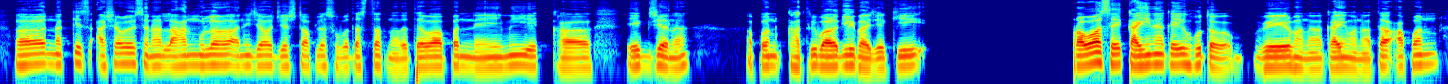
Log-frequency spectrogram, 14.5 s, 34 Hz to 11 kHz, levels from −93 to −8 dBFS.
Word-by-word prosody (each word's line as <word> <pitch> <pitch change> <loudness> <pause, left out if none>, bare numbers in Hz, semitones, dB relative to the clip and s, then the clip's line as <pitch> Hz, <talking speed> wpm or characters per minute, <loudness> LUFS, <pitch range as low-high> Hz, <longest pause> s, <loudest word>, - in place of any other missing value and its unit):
अ, 125 - 0 0.3
नक्कीच.अशा 135 -1 -4
वेळेस 140 0 -1
आहे - - -2
ना 120 - -2
लहान 120 +1 -1
मुलं, 130 0 +1
आणि 120 +1 -4
जेव्हा 125 +1 -1
ज्येष्ठ 120 +1 -6
आपल्यासोबत 115 -2 -6
असतात 115 +2 -5
ना 95 -1 -8
तर 100 - -3
तेव्हा 110 +1 +4
आपण 115 +2 0
नेहमी 110 +4 -3
एक 115 0 -6
खा 105 -1 -1 0.7
एक 115 - -4
जे 130 - +2
आहे 110 - +2
ना 105 +3 -3 0.7
आपण 120 0 -2
खात्री 115 +2 -4
बाळगली 120 +1 +4
पाहिजे 105 -2 0
की 115 +1 -1 1.6
प्रवास 140 +5 +8
आहे, 135 0 +4
काही 120 0 +5
ना 135 0 +1
काही 130 0 +2
होतं. 125 -6 -1 0.3
वेळ 110 +1 +5
म्हणा, 100 -3 -4
काही 105 +1 +2
म्हणा, 95 -2 -5
तर - - +4 0.2
आपण 130 +3 -2
120 Hz, 165 wpm, -23 LUFS, 110-125 Hz, 1.6 s, प्रवास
